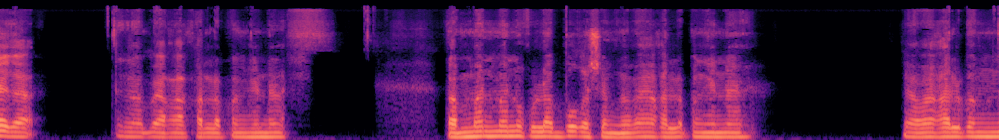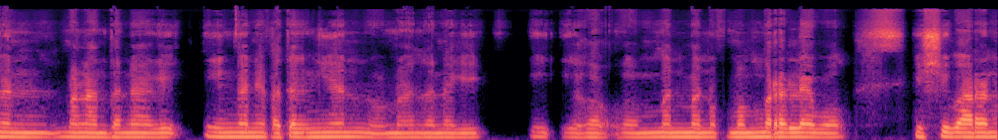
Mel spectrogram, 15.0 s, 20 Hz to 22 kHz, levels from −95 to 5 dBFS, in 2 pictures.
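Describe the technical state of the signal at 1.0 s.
At 1.0 s there is a lost packet rebuilt from error correction, 0.93 to 1.07 s. A low-bitrate copy fills the gap, so no silence, but the spectrogram shows rougher, noisier texture.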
